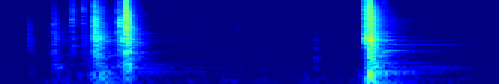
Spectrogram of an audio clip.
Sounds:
microwave oven
home sounds

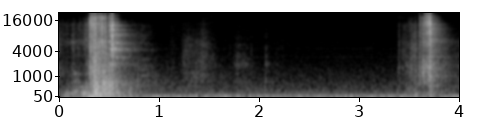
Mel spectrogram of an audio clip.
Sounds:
tearing

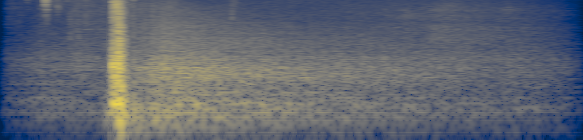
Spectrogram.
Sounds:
domestic sounds
motor vehicle (road)
car
vehicle
door

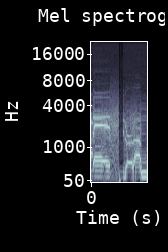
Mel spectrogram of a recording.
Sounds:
human voice
speech

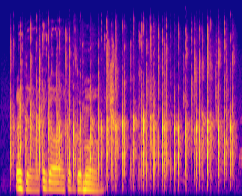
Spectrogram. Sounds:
human group actions
clapping
crowd
human voice
hands

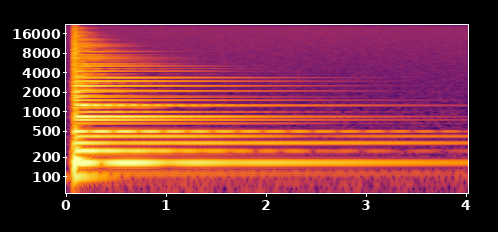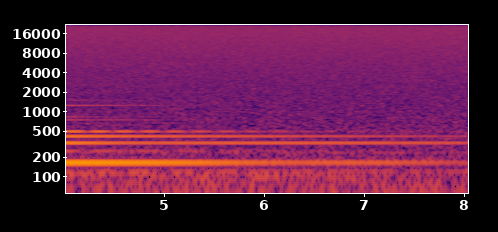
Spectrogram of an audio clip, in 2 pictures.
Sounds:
music
strum
guitar
plucked string instrument
musical instrument
acoustic guitar

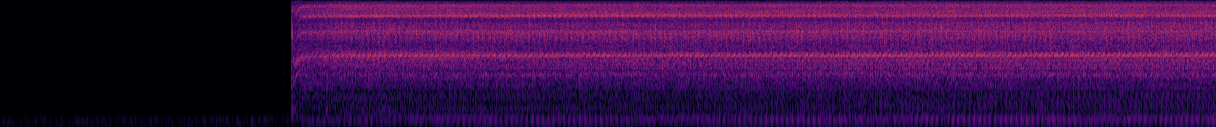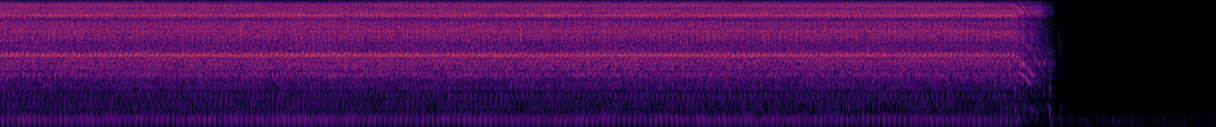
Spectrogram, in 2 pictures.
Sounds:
domestic sounds

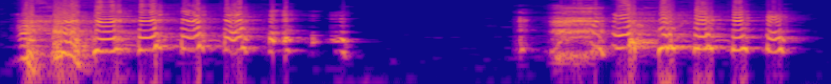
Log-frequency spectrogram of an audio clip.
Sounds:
human voice
laughter

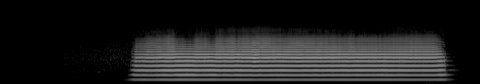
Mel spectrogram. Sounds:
music
trumpet
musical instrument
brass instrument

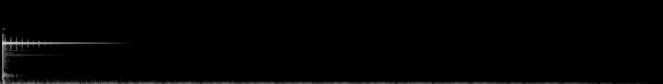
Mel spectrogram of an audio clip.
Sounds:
musical instrument
keyboard (musical)
music
piano

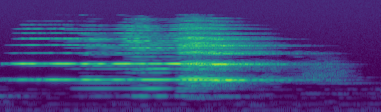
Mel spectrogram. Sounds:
squeak

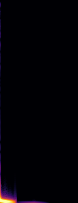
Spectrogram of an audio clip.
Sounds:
musical instrument
bass drum
percussion
music
drum
keyboard (musical)

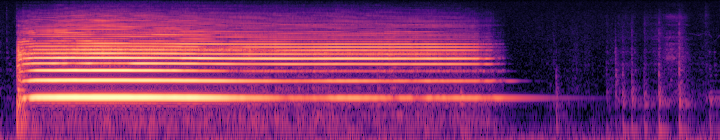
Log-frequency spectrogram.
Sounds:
music
musical instrument
bowed string instrument

